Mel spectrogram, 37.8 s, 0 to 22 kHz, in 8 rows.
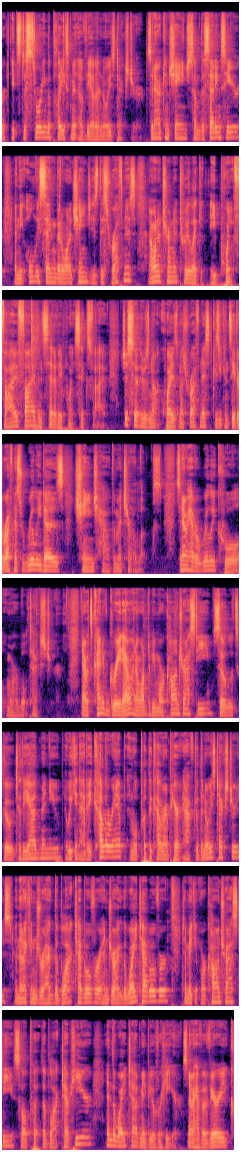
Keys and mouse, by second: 0.3 click, 3.4 middle click, 6.6-9.9 drag, 9.3 5, 11.6-12.7 drag, 13.6-16.6 drag, 18.4 click, 19.8 click, 21.2 middle click, 21.5 click, 22.1 g, 22.8 shift+a, 27.0 click, 27.7 middle click, 28.2 middle click, 28.8-30.0 drag, 30.7-31.5 drag, 32.5 click, 34.7-35.9 drag.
